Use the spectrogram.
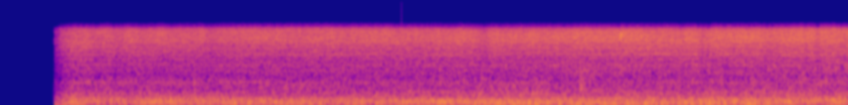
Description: Shortly after the technician left, it started making this really high pitch rattling noise while it was blowing. Its doing it most of the time in this video, though it stops for brief periods.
